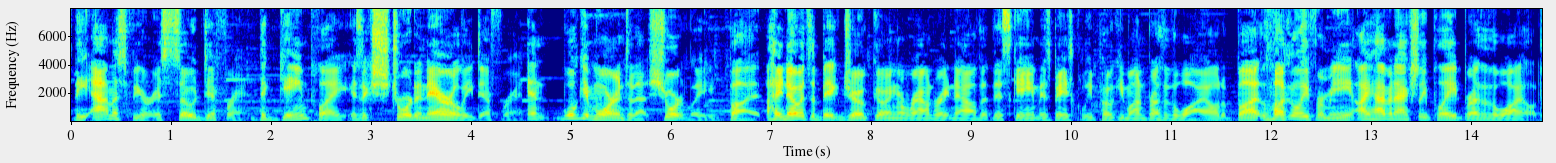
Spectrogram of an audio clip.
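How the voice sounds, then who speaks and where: A man with a campy drag queen delivery, narrating a video game review in a scripted but casual way. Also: medium pitch. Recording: background music under the voice.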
